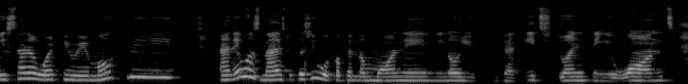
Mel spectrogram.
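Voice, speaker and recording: A woman talks fairly quickly at medium pitch, with lively intonation and an animated tone. Her voice is somewhat breathy and her loudness swings widely. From West Africa (Nigeria, Liberia, Gambia). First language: French. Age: 20s. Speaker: vlogger, tech startup founder. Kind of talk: casual personal story vlog. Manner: chatty, animated.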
